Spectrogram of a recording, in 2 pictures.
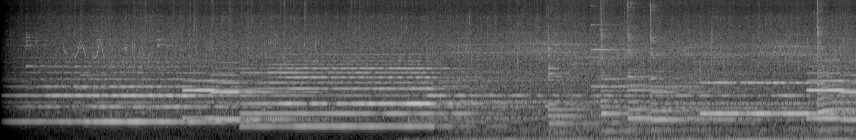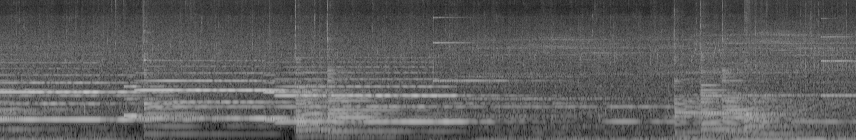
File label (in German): Entspannungszeit Tai Chi und Qi Gong Wind und Wasser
